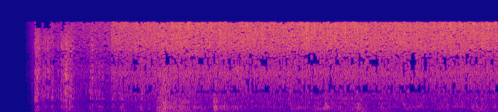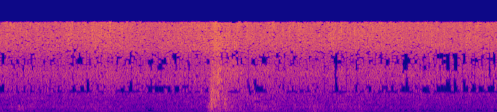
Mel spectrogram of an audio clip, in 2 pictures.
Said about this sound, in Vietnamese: Mây đen bỗng từ đâu kéo đến. Một chốc, mưa đổ xuống và kéo dài mãi không ngớt.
